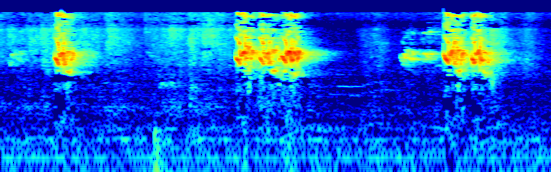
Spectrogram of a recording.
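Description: Budgerigar warbling in bright, chattery bursts of high, scratchy chirps.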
